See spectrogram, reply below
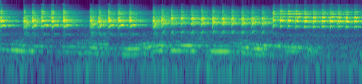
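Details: Long-tailed shrike (cendet) in fast, tightly packed 'tembakan gereja' song likened to a woodpecker: dense buzzy pulsed trills in bursts of about half a second to a second, over lower wavering tones.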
